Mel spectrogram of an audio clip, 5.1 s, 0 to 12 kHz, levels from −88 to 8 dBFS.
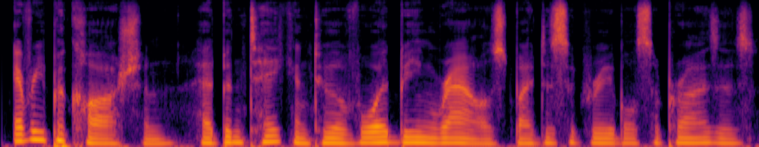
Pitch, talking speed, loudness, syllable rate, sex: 115 Hz, 140 wpm, -21 LUFS, 5.1 syllables/s, male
